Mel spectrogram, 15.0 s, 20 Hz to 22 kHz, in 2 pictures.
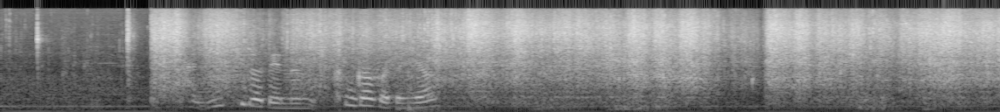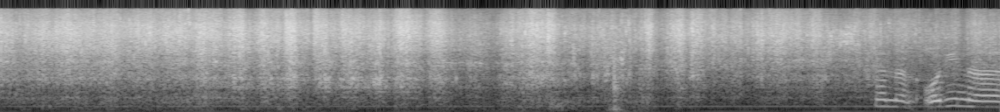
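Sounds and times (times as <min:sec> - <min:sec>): plastic bag crinkling: 0:01.0 - 0:15.0.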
